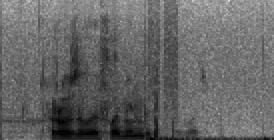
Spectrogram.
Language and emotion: Russian, neutral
